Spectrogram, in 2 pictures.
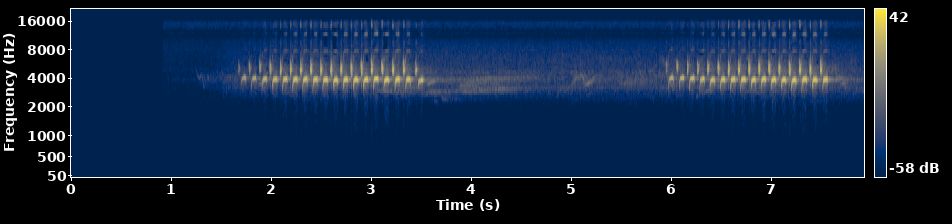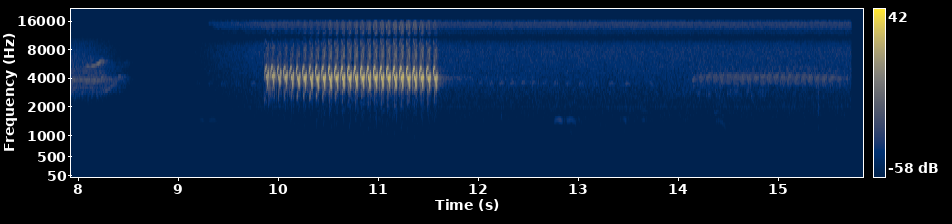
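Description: A bird giving three high, rapid trills, each about two seconds long, a few seconds apart.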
